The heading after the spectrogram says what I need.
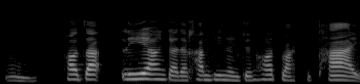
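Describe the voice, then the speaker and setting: A woman's voice: medium pitch, fairly even intonation, fairly quick, fairly bright tone, dry recording. Young woman teacher with a Lao accent. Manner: explanatory, checks in with students. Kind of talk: classroom grammar lesson.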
